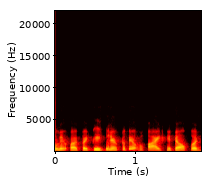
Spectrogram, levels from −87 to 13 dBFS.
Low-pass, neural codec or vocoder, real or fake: 7.2 kHz; autoencoder, 22.05 kHz, a latent of 192 numbers a frame, VITS, trained on one speaker; fake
